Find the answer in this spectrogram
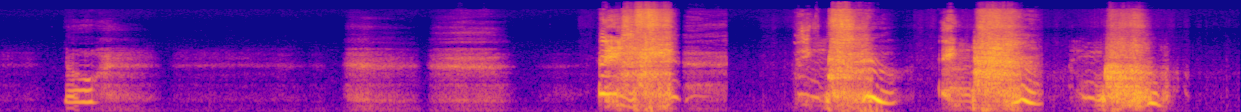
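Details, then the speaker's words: Girl with a persistent nasal tickle: a faint first sneeze, then quieter breathy build-up sounds, then four loud explosive sneezes in quick succession; sneezing. "Such a relief when the tickle goes way. Even for it's even if it's just for a second. And it's always just for a second. Wait, here it is. It's starting again."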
